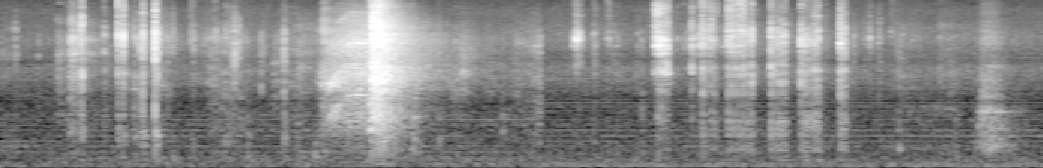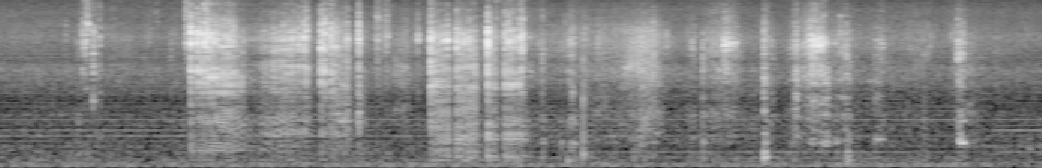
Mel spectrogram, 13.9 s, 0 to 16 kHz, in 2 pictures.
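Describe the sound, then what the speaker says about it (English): Double-sided tape being peeled off carbon fiber body kit pieces for a 2024 Acura Integra Type-S, heard as a run of soft, close scratchy rips and rustles, with one louder tearing burst early on and quieter scraping throughout. "Just peel the double-sided tape."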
